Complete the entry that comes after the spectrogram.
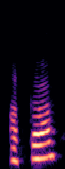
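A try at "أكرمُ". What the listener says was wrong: അക്രമു. അക്രമു എല്ലാം പറയും, അവസാനത്തെ അടയാളം കൃത്യമായിട്ട് പറയും. പോകുമ്പോഴും ഓരോ വാക്കിന്റെയും അവസാനത്തെ അക്രമേ അല്ല, അക്രമു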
